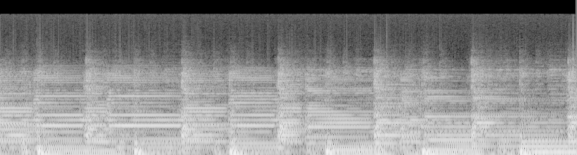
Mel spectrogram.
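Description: Electric guitar playing an instrumental break of a country song, with a steady alternating bass-note rhythm of about two notes a second under plucked chords.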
